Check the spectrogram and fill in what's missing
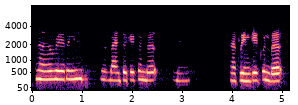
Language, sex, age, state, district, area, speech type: Malayalam, female, 18-30, Kerala, Idukki, rural, conversation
